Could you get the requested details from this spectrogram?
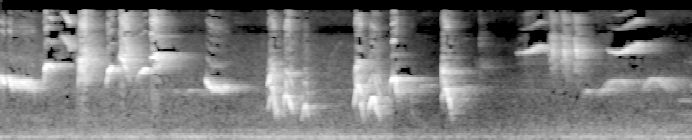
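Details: Kretekan-style singing of a white-rumped shama, meant to provoke other birds and hasten their song: loud varied whistles mixed with sharp squawking notes in short separate phrases, ending in softer rising whistles.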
